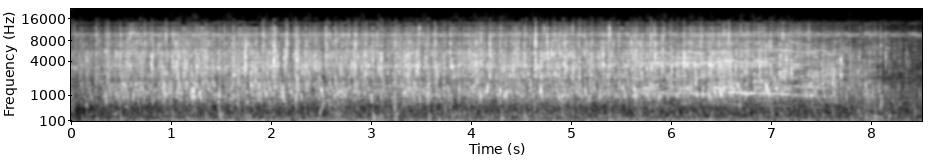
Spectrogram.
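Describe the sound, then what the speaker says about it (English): Water from a pump system trickles and pours steadily during a dry season, a continuous splashing flow that stays fairly even throughout, with no voices. "I just needed the water to quit flowing"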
